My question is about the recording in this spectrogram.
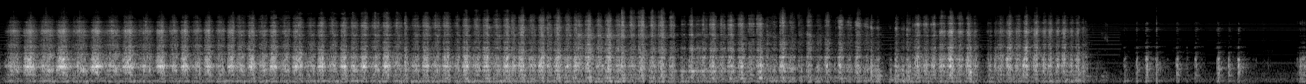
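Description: Hacksaw cutting back and forth through a reddish wooden bar held in a metal vise, in rapid steady strokes, cutting the sides of a row of notches. The sawing pauses briefly twice near the end and stops about a second before the end, leaving a few faint taps.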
